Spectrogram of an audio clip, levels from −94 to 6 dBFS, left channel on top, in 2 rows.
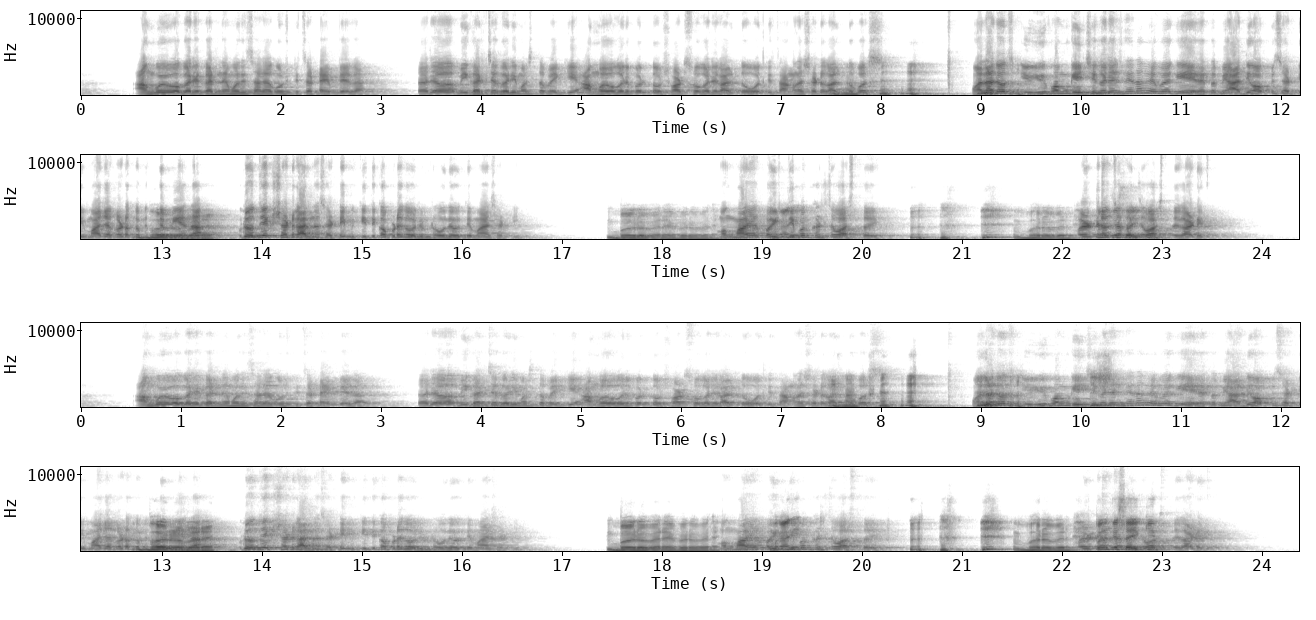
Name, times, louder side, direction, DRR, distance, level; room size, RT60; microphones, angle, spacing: voice 1, 0.6-2.9 3.4-8.0 8.9-13.4 13.8-16.6 18.6-20.2 22.2-23.5, left 3 dB, 45° left, 9 dB, 0.7 m, -33 dB
voice 2, 7.5-8.4 9.0-9.2 10.1-10.3 12.7-13.5 17.5-18.6 19.1-19.4 20.5-20.9 21.2-23.0, right 4 dB, 40° right, 14 dB, 0.4 m, -30 dB
10.5 x 6.6 x 5.1 m, 0.91 s
head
